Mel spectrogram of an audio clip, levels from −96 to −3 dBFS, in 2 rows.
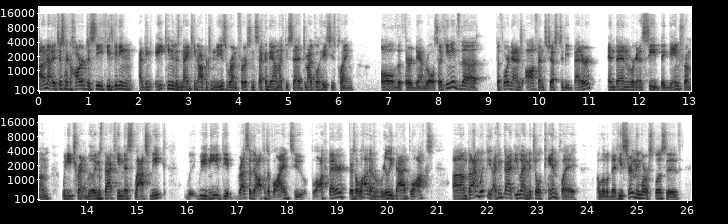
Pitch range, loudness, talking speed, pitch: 115-150 Hz, -18 LUFS, 235 wpm, 125 Hz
